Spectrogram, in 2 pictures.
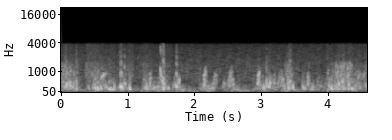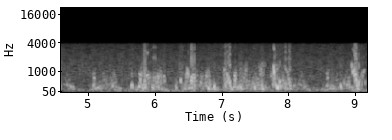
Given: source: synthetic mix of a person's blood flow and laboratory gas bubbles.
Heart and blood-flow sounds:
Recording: Doppler ultrasound of blood flow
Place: precordium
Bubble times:
0.00-0.29 s: bubbles
0.35-1.08 s: bubbles
1.21-1.33 s: bubbles
1.37-1.43 s: bubbles
1.47-1.66 s: bubbles
1.70-1.78 s: bubbles
3.01-3.21 s: bubbles
3.34-3.54 s: bubbles
3.60-3.69 s: bubbles
4.00-4.60 s: bubbles
5.61-5.71 s: bubbles
5.79-6.08 s: bubbles
6.12-6.17 s: bubbles
6.29-6.64 s: bubbles
6.78-6.97 s: bubbles
7.00-7.40 s: bubbles
7.46-7.69 s: bubbles
7.72-8.07 s: bubbles
8.62-8.69 s: bubbles
8.75-8.84 s: bubbles
8.92-9.19 s: bubbles
From the record:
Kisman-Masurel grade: 333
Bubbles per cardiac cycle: rolling drumbeat, 9 or more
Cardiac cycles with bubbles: 50 to 99%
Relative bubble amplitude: loud (0.450 to 0.775)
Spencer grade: 3 (all of the cardiac periods contain showers or single bubble signals, but not dominating or overriding the cardiac motion signals)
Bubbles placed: anywhere in the cardiac cycle

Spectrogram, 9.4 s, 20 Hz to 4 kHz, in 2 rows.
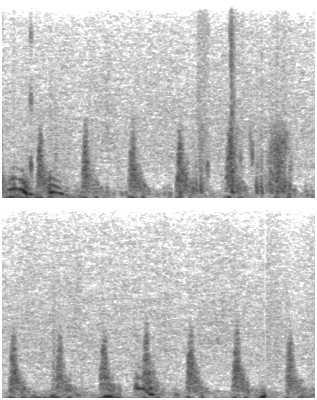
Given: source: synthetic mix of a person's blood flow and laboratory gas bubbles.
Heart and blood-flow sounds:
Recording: Doppler ultrasound of blood flow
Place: subclavian vein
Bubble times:
0.00-0.03 s: bubbles
0.15-0.21 s: bubbles
0.41-0.47 s: bubbles
2.85-3.12 s: bubbles
3.39-3.64 s: bubbles
3.71-4.37 s: bubbles
From the record:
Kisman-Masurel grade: 222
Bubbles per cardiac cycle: several, 3 to 8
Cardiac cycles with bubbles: 10 to 50%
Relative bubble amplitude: moderate (0.250 to 0.450)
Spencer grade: 2 (many but less than half of the cardiac periods contain bubble signals, singularly or in groups)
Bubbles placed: anywhere in the cardiac cycle

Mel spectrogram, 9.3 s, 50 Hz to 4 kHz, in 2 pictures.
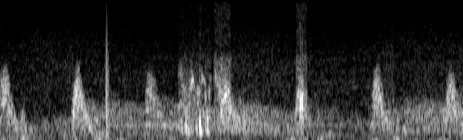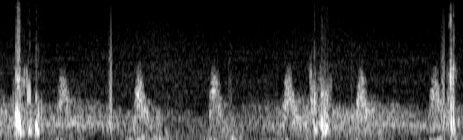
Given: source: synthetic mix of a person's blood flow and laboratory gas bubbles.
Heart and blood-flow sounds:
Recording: Doppler ultrasound of blood flow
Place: subclavian vein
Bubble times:
1.77-2.31 s: bubbles
2.96-3.06 s: bubbles
4.74-5.08 s: bubbles
7.71-7.94 s: bubbles
9.08-9.25 s: bubbles
From the record:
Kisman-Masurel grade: 123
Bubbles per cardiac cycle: 1 to 2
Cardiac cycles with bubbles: 10 to 50%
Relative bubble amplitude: loud (0.450 to 0.775)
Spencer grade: 2 (many but less than half of the cardiac periods contain bubble signals, singularly or in groups)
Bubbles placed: anywhere in the cardiac cycle

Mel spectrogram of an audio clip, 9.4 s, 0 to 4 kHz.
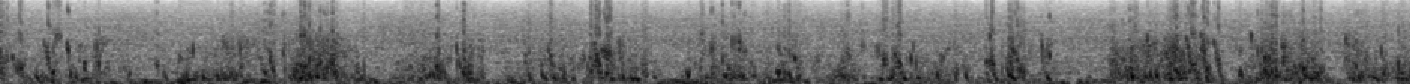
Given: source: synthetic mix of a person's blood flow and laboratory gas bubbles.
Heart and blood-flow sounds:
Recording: Doppler ultrasound of blood flow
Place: precordium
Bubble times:
0.00-0.72 s: bubbles
1.02-2.48 s: bubbles
2.67-3.26 s: bubbles
3.47-4.40 s: bubbles
4.51-5.38 s: bubbles
5.56-5.77 s: bubbles
5.82-6.48 s: bubbles
6.56-6.88 s: bubbles
6.91-7.07 s: bubbles
7.36-8.17 s: bubbles
8.23-8.88 s: bubbles
8.93-9.41 s: bubbles
From the record:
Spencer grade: 4 (maximum detectable bubble signal sounding continuously throughout systole and diastole of every cardiac period, and overriding the amplitude of the normal cardiac signals)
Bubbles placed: anywhere in the cardiac cycle

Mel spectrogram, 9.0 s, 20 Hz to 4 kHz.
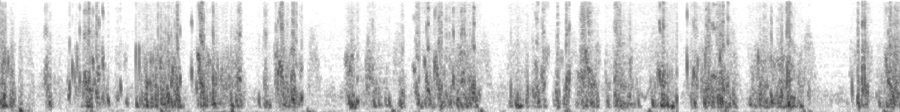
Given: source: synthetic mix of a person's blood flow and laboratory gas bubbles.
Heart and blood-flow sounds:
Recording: Doppler ultrasound of blood flow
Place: subclavian vein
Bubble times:
0.00-0.18 s: bubbles
0.43-0.55 s: bubbles
0.65-1.30 s: bubbles
1.35-1.85 s: bubbles
1.88-2.46 s: bubbles
2.56-3.06 s: bubbles
3.44-4.07 s: bubbles
4.12-4.83 s: bubbles
5.07-6.01 s: bubbles
6.04-6.78 s: bubbles
6.83-7.39 s: bubbles
7.46-8.12 s: bubbles
8.49-9.01 s: bubbles
From the record:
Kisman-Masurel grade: 444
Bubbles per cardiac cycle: continuous sound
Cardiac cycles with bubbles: 100%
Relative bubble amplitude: maximal (0.775 to 0.999)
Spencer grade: 4 (maximum detectable bubble signal sounding continuously throughout systole and diastole of every cardiac period, and overriding the amplitude of the normal cardiac signals)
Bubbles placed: anywhere in the cardiac cycle

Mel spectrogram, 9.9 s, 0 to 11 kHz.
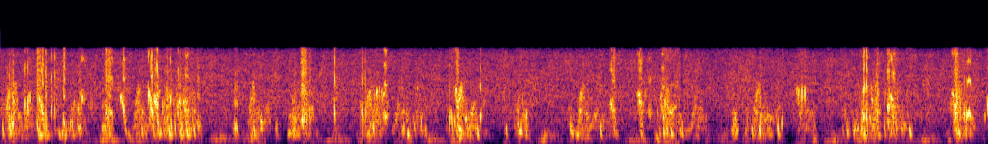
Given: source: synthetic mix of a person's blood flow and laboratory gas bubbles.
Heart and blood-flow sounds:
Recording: Doppler ultrasound of blood flow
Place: precordium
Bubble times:
0.00-0.18 s: bubbles
0.21-0.93 s: bubbles
1.00-1.16 s: bubbles
1.18-1.33 s: bubbles
1.37-2.02 s: bubbles
2.31-2.42 s: bubbles
2.51-2.67 s: bubbles
2.75-2.80 s: bubbles
2.86-3.14 s: bubbles
3.31-3.44 s: bubbles
3.58-3.90 s: bubbles
3.99-4.29 s: bubbles
4.46-4.85 s: bubbles
5.03-5.12 s: bubbles
5.16-5.30 s: bubbles
5.68-5.84 s: bubbles
5.97-6.05 s: bubbles
6.08-6.20 s: bubbles
6.36-6.85 s: bubbles
7.30-7.40 s: bubbles
7.45-7.86 s: bubbles
7.95-8.09 s: bubbles
8.40-9.16 s: bubbles
9.49-9.77 s: bubbles
9.83-9.89 s: bubbles
From the record:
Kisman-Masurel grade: 343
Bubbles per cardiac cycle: rolling drumbeat, 9 or more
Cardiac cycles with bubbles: 100%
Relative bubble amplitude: loud (0.450 to 0.775)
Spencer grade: 3 (all of the cardiac periods contain showers or single bubble signals, but not dominating or overriding the cardiac motion signals)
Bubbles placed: anywhere in the cardiac cycle

